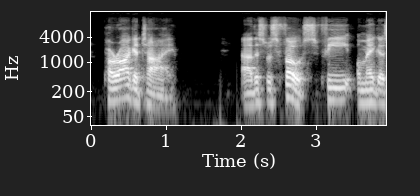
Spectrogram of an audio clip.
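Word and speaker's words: παράγεται: I did a lot of those because you should know them by now, but this is P alpha rho, alpha gamma epsilon, tau iota, tau alpha iota, paragatai.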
